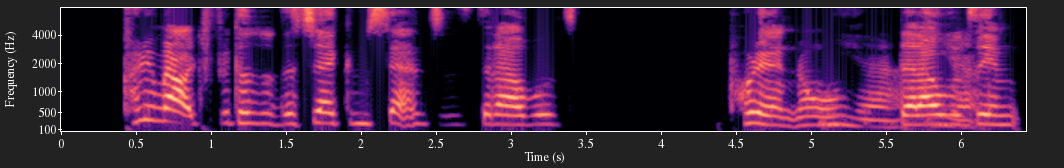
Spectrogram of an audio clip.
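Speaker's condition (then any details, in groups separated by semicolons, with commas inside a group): Cerebral palsy; moved to Australia on doctors' advice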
